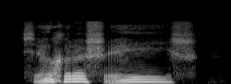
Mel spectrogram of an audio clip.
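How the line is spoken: Quiet. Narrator (Russian): сказал он негромко

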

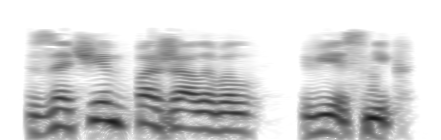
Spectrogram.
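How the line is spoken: Plain question. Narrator (Russian): спросил Угротар

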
